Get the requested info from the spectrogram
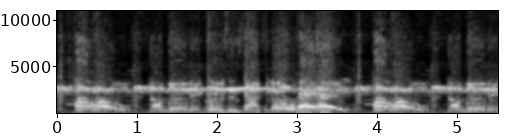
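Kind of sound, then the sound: crowd, protest crowd chanting slogans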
